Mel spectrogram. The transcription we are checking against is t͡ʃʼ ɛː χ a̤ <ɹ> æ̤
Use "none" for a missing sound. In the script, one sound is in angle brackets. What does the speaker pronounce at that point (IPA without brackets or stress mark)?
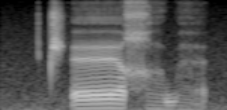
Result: w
